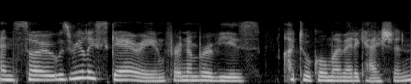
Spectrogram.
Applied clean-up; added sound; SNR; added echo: none; none; none; none.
